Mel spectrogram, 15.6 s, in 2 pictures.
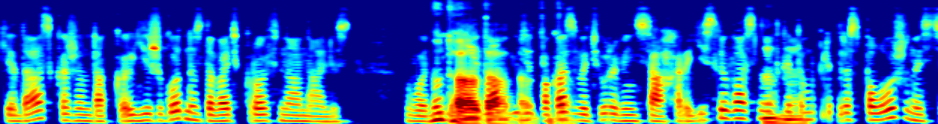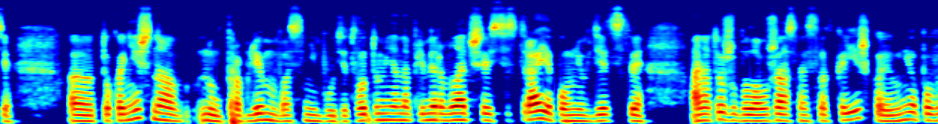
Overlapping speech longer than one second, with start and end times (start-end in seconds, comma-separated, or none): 3.6-4.8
